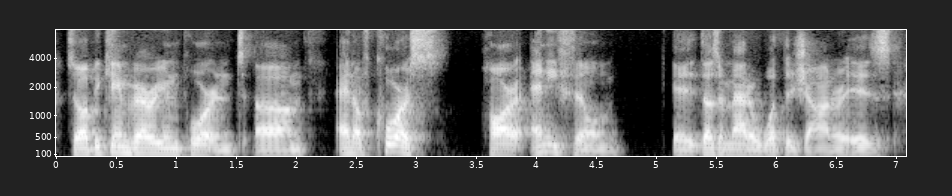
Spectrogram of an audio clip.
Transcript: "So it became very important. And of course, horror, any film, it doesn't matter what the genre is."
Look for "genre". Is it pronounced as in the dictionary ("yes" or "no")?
yes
